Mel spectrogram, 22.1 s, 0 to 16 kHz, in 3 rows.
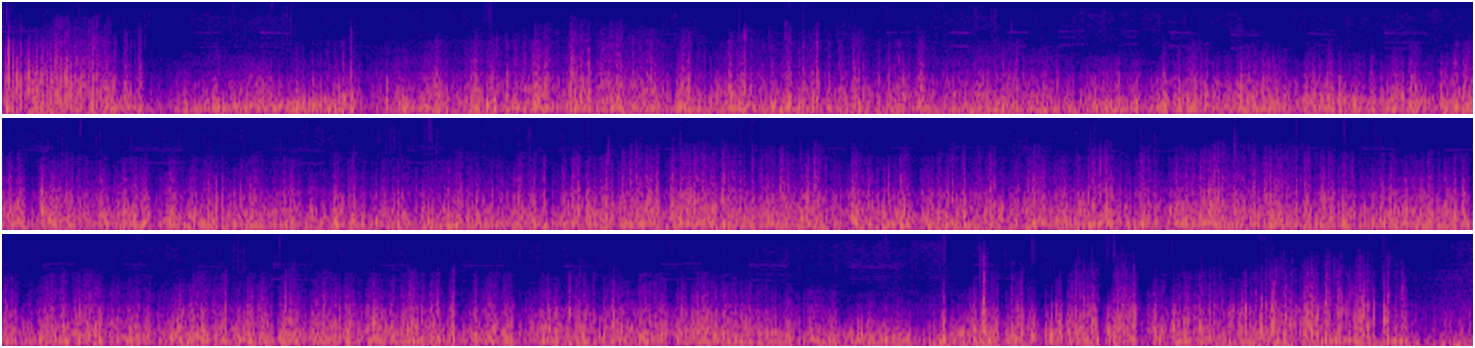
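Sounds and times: wind noise on microphone: 0.0s - 22.0s.

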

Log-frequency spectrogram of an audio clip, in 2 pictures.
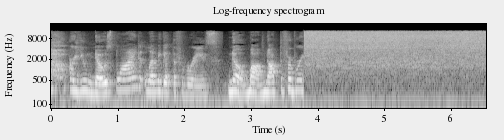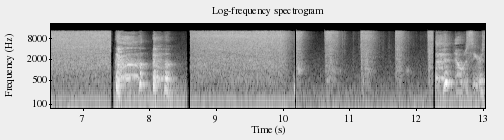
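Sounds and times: aerosol can spraying: 3.8s - 7.5s, 8.6s - 12.3s
person coughing: 7.5s - 8.4s, 12.2s - 12.8s.

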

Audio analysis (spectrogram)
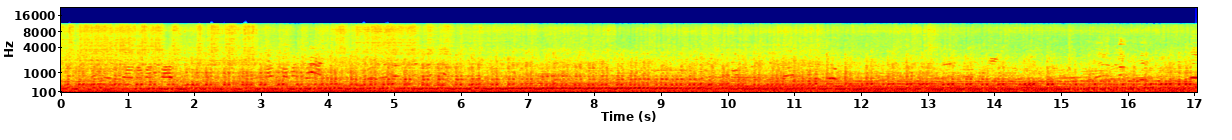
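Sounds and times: motorcycle engine idling: 0.0s - 17.0s
voices: 0.0s - 17.0s.

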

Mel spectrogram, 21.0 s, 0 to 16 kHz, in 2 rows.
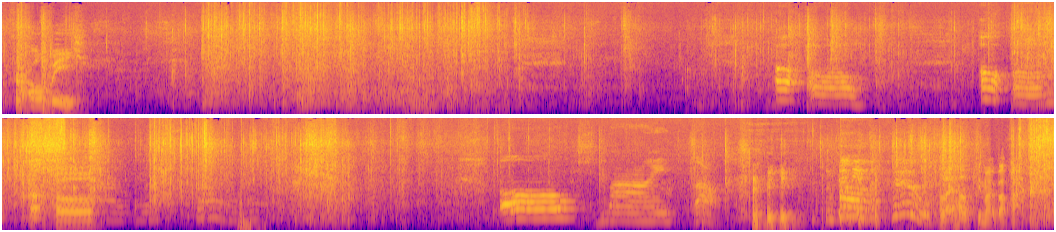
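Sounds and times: wrapping paper tearing and crumpling: 0.0s - 18.0s, 18.6s - 21.0s.

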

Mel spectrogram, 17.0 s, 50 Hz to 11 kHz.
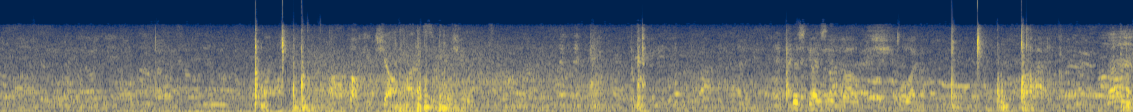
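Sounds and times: pool balls clacking: 3.8s - 5.1s, 14.2s - 16.0s.

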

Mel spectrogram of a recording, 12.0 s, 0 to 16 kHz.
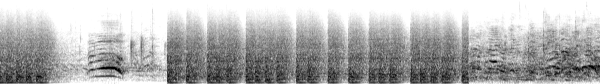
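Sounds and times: backing music with heavy drum beat: 0.0s - 1.1s, 3.4s - 9.4s.

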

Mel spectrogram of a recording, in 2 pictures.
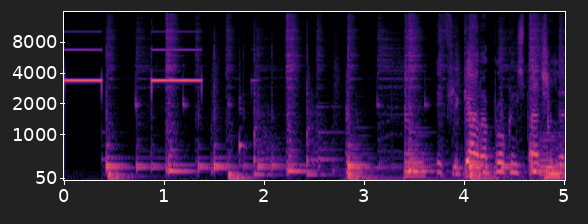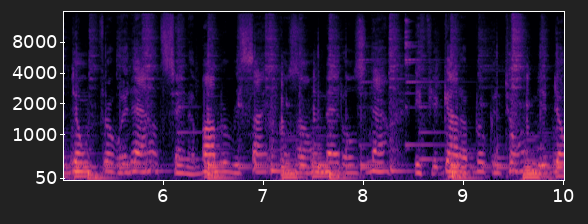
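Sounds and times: alarm clock beeping: 0.0s - 1.4s
music with drum beat: 0.4s - 10.0s.

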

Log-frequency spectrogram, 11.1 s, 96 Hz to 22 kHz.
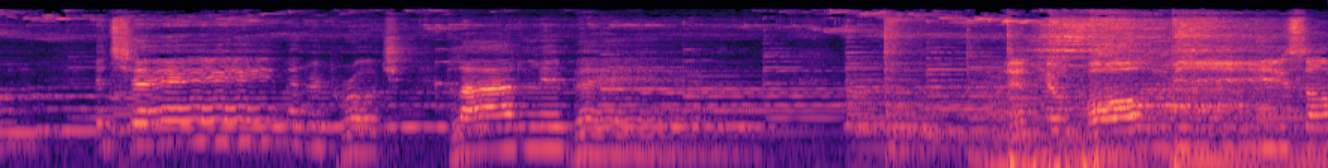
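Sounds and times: sustained accompaniment: 0.0s - 11.0s
man singing a hymn: 0.8s - 6.2s, 8.4s - 11.0s.

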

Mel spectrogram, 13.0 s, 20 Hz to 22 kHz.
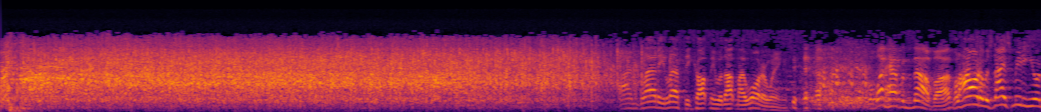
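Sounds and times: audience applauding: 0.0s - 8.4s
audience laughing: 9.8s - 11.4s.

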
